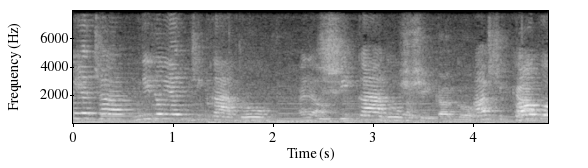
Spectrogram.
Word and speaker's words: Chicago: siya hindi daw yan chicago ano chicago chicago ah chicago opo nabasa ko na din sa comment ang pag-pronounce daw ng chi doon sa ano is she e dito kasi sa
